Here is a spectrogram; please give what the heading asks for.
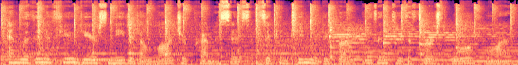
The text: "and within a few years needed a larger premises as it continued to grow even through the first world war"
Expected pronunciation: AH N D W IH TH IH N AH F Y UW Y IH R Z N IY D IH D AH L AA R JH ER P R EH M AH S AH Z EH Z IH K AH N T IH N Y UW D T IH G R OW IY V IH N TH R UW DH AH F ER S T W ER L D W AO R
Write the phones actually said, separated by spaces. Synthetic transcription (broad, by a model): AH N W IH TH IH N AH F Y UW Y IH R Z N IY D IH D AH L AA R JH ER P R EH M AH S AH Z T IH K AH N T IH N Y UW D T IH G R OW IY V IH N TH R UW DH AH F ER S T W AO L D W AO R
